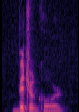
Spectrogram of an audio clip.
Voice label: Bittergourd, girl

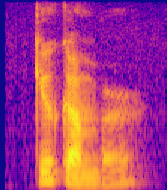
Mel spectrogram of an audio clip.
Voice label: Cucumber, girl

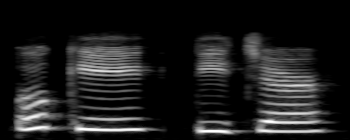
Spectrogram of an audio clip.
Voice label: girl; grade3

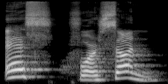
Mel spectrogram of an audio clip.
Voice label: sun, english; grade1; identifying letters

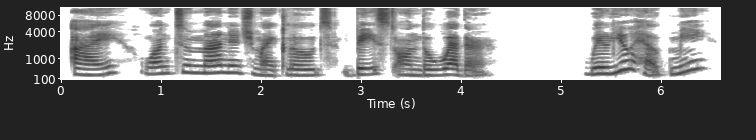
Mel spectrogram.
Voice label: speech, weather

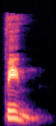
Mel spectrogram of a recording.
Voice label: "pin", english; grade1; short vowels

